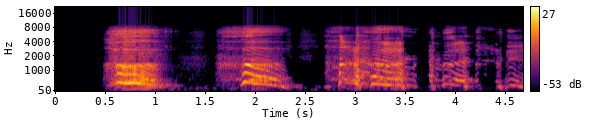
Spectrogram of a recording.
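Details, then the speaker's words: Elderly patient born 1931, coached by a respiratory therapist in airway clearance: deep breath to fill the lungs, slight pause, then several forceful open-mouthed huff coughs with a hoarse, wet edge, ending in short breathy bursts, to bring up secretions. "okay so the key once again nice deep breath you got to fill up the lungs if you're going to try and get any stuff under there and get that stuff out okay nice deep breath slight pause and then really kind of"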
